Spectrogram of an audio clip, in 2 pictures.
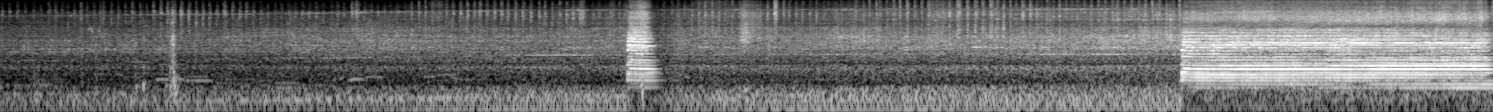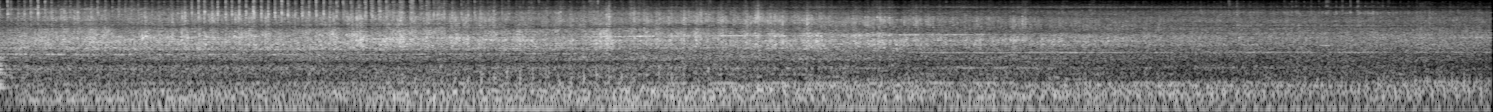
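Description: Union Pacific diesel freight locomotives approaching and passing, their engines running, with a brief loud bang about six seconds in. About twelve seconds in the locomotive sounds one steady three-second blast on its multi-chime air horn, the loudest sound here. Loaded Herzog ballast hopper cars then roll steadily by on the rails.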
